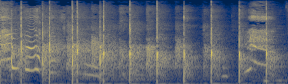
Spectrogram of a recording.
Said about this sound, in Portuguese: Aê! Palmas!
